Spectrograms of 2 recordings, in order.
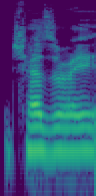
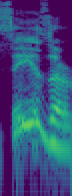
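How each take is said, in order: First: The name is said with its Italian pronunciation. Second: The name is said with its American pronunciation. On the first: "Cesare is the pronunciation Italian" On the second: "the American version of it"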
